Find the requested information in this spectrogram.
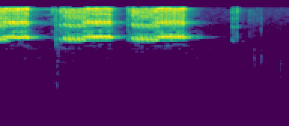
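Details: Two long, intense, shrill trilled chirps from fighting crickets, each lasting a few tenths of a second, followed by a faint short chirp before quiet.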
